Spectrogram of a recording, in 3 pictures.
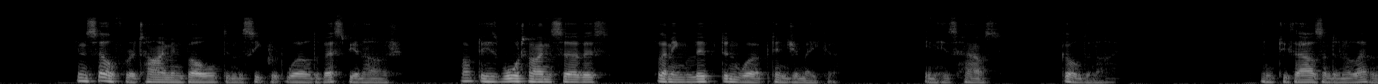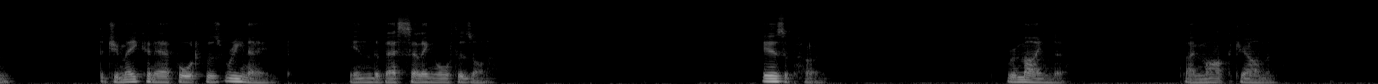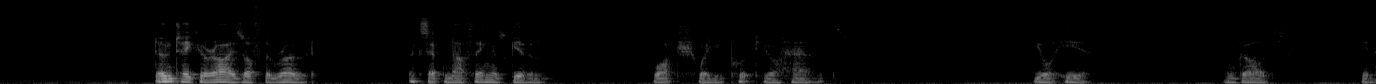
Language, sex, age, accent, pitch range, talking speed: English, male, 50-69, British, 80-100 Hz, 95 wpm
